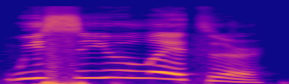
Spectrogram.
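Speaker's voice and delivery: put-on high Borat accent sign-off; over-the-top Borat accent. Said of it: "Sign off the podcast and Borat voice".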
